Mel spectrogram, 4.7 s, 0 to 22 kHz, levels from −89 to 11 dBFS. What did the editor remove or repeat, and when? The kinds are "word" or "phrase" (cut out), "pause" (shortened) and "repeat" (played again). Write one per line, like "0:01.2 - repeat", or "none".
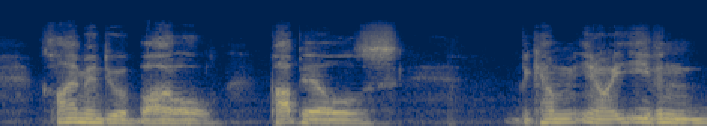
0:02.0 - word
